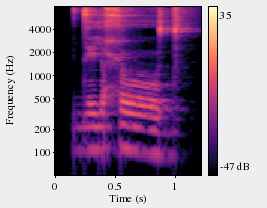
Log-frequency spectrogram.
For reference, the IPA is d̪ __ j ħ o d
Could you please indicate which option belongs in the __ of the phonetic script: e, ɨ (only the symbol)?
e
